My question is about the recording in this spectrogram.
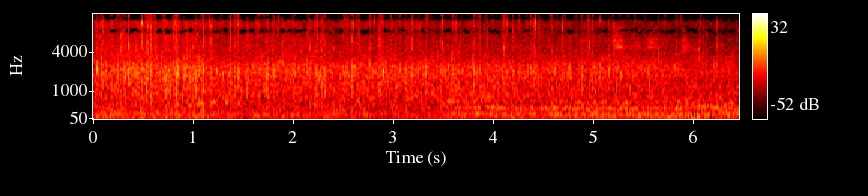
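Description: A large stadium crowd clapping, a dense patter of many hands, strongest in the first few seconds. An echoing public-address voice carries over the clapping.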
